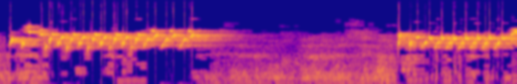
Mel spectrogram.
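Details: European goldfinch singing, from Settat, Morocco, hailed as a rare recording of a top songster: fast twittering trills of clipped high notes, a pause with faint background murmur, then another quick rippling trill.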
